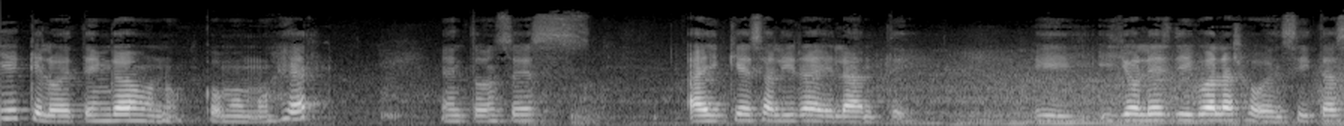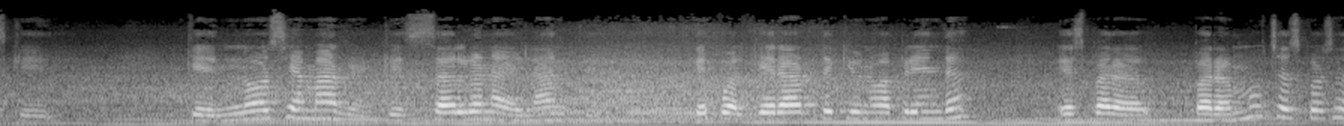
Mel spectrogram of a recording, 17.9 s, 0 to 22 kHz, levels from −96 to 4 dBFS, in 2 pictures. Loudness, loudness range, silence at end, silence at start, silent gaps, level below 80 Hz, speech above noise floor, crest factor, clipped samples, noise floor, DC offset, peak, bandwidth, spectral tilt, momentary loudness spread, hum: -19 LUFS; 11 LU; 0 s; 0 s; none; -46 dBFS; 30 dB; 18 dB; under 0.1%; -49 dBFS; under 0.1%; -2 dBFS; 14 kHz; -5.5 dB/octave; 18 LU; none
